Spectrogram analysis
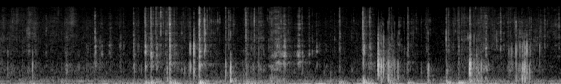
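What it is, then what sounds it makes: Semi-dry bar soap being cut. A hand-sized, semi-dry white bar soap, held in a hand with long dark nails, is cut and shaved with a utility knife blade, crumbling into flakes. Repeated dry, crisp scrapes and short crackling snaps come over a low, muffled rumble, with several louder cuts standing out.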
